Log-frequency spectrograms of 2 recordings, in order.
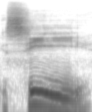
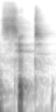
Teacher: the vowel in C is longer than the one the e in sit · Some dialects in general will say see and then sit. And the vowel in see is longer than the I in sit.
